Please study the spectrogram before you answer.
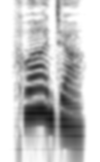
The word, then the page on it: ಖ್ವಾಜಾ: khvājā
